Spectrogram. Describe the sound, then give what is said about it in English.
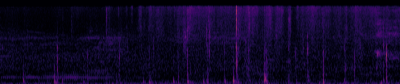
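Footsteps walking around, a steady series of short, sharp taps scattered across several seconds over a low rumbling background, with occasional louder hard steps. “I'm going to walk around and get some foot sounds.”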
